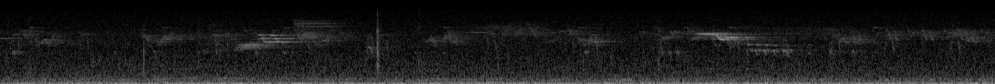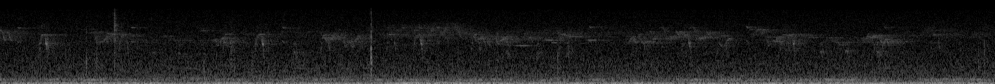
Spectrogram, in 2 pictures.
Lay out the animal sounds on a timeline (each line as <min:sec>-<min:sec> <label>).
0:00.0-0:00.6 Wood Thrush (Hylocichla mustelina)
0:00.0-0:19.0 Red-eyed Vireo (Vireo olivaceus)
0:02.3-0:03.4 Wood Thrush (Hylocichla mustelina)
0:04.6-0:05.5 Chestnut-sided Warbler (Setophaga pensylvanica)
0:06.8-0:07.8 Wood Thrush (Hylocichla mustelina)
0:08.6-0:10.2 Ovenbird (Seiurus aurocapilla)
0:13.7-0:14.6 Chestnut-sided Warbler (Setophaga pensylvanica)
0:16.2-0:17.4 Mourning Warbler (Geothlypis philadelphia)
